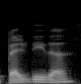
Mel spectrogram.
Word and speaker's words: Perdida: Perdida, so it'll be Perdida. It'll be the Spanish pronunciation.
